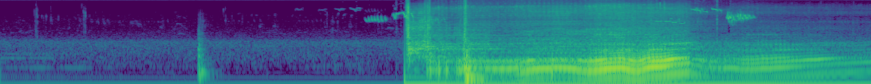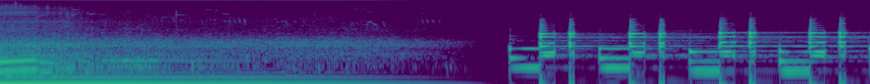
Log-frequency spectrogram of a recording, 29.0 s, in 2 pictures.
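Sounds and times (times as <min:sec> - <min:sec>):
car engine starting and revving: 0:06.8 - 0:17.1.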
